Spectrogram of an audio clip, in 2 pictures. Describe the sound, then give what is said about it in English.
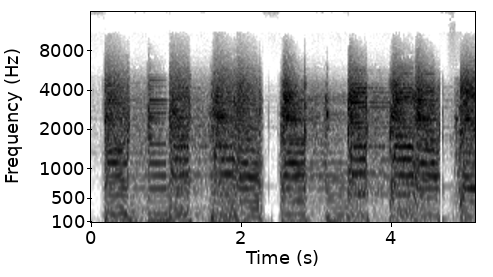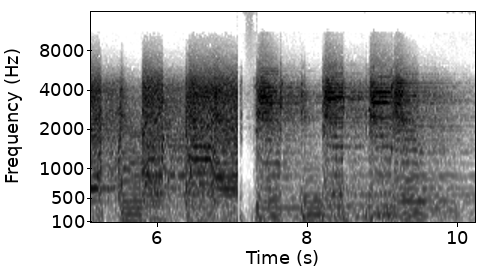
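Distorted electric guitar, a Strat played through a GT100 multi-effects unit, plays a chunky, crunchy riff in four short passages separated by brief pauses, each with a slightly different gritty crunch amp tone, loud with no voices. “Here are 4 crunch tones.”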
